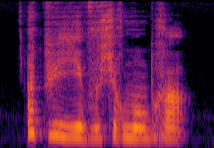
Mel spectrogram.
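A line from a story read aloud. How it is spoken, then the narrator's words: Plain. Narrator (French): dit-elle à Ascoff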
